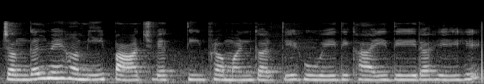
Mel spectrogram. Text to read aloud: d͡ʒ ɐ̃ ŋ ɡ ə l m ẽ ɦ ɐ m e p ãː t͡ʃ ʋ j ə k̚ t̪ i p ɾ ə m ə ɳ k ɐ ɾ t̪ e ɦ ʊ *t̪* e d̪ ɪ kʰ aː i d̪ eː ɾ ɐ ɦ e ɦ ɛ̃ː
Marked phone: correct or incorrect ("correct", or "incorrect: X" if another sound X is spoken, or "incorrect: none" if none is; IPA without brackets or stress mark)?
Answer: incorrect: none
